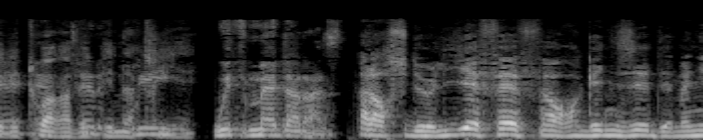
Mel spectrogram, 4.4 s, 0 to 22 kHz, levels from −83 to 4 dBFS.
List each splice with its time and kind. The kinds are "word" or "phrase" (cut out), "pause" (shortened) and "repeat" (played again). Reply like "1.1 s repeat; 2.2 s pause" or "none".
2.5 s word

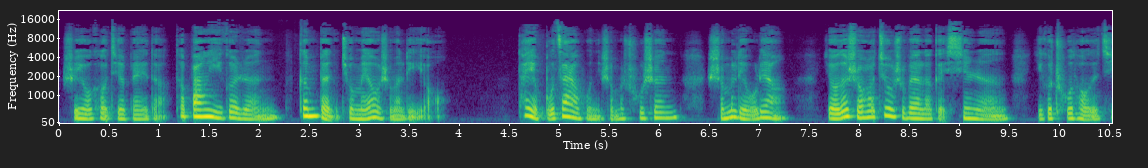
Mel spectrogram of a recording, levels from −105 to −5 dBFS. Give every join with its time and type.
1.1 s pause; 2.3 s pause

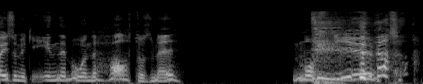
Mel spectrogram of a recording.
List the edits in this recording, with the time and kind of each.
none

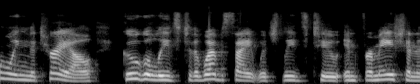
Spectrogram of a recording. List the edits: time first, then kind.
none

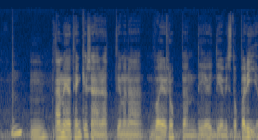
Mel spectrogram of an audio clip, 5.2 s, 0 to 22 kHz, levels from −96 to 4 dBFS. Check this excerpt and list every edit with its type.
3.3 s phrase; 4.2 s word

